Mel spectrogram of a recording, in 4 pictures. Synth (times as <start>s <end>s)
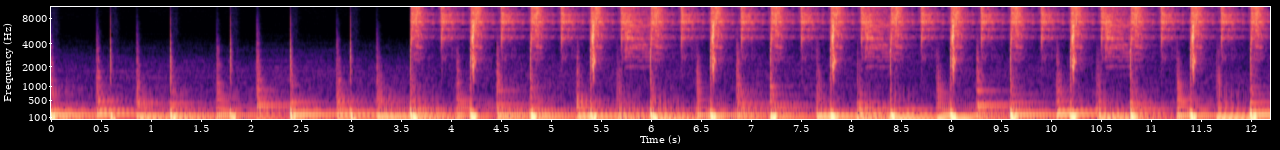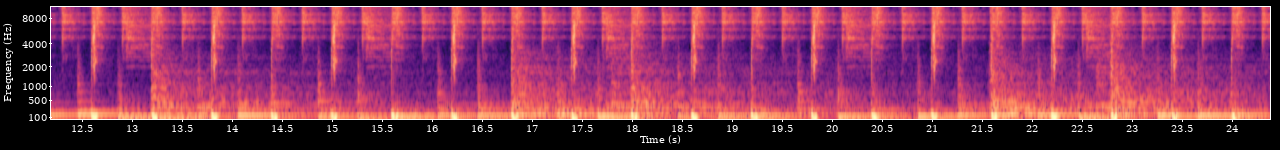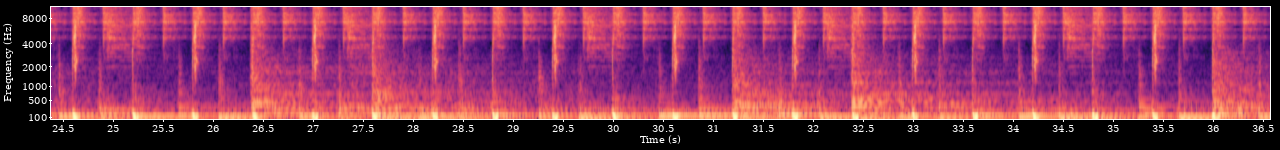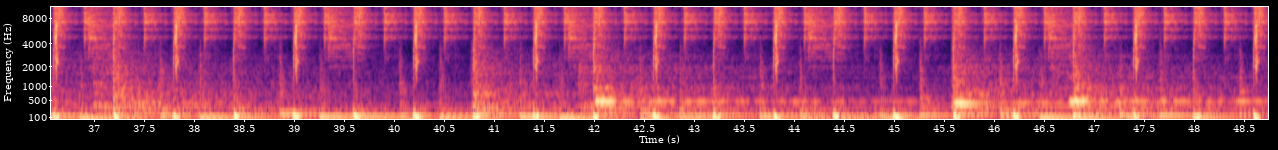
13.1s 48.7s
